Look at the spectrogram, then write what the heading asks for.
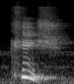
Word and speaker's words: quiche: So they're spelled ch, but we pronounce them sh. Okay? Chef, chalet, machine, brochure, parachute, chaperone, chandelier, crochet, quiche. Teacher David does love a cheese and ham quiche.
